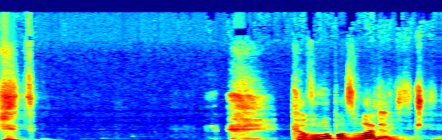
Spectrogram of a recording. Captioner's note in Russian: смеется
